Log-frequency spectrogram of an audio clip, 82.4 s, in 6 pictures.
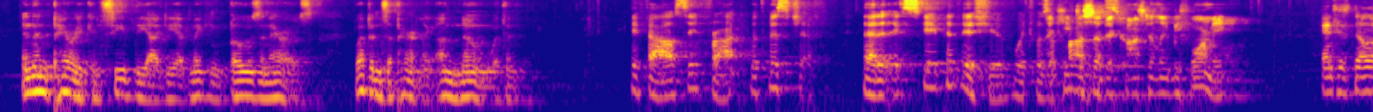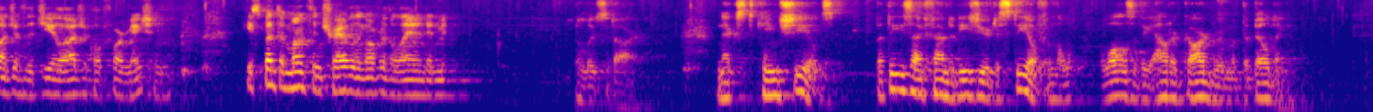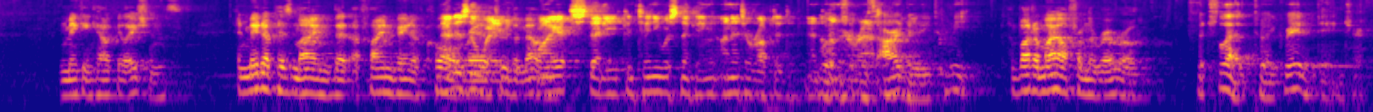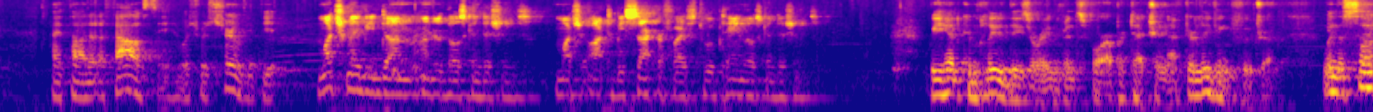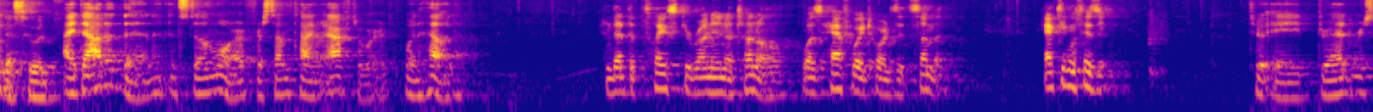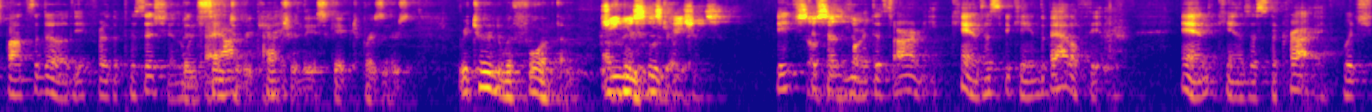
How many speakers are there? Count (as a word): four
